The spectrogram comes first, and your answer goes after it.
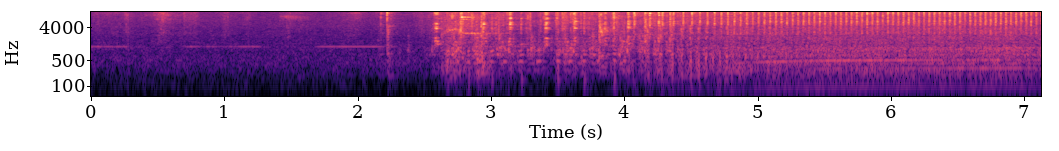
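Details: Vintage Craftsman 21-inch mower with 6.25 hp Tecumseh engine, after service with oil, gas, lube and a fresh air filter: a few starter pulls, then it catches and settles into an even, fast, steady putter; running fine.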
